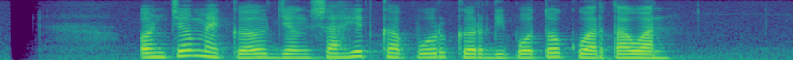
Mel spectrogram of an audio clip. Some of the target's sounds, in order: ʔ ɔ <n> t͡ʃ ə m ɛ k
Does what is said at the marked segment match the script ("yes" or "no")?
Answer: no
